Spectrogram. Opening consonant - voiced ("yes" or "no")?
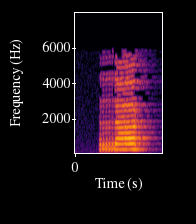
yes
